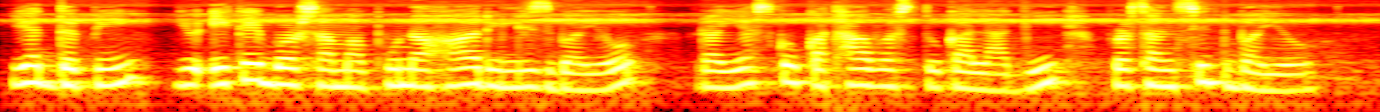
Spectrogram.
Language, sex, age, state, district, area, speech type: Nepali, female, 18-30, West Bengal, Darjeeling, rural, read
